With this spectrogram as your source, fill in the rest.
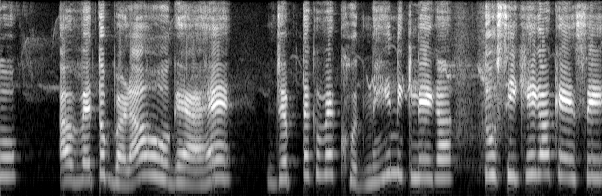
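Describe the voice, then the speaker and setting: This is a cartoonish character voice at a fairly high pitch. It moves at a fairly slow pace. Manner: earnest, pleading.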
